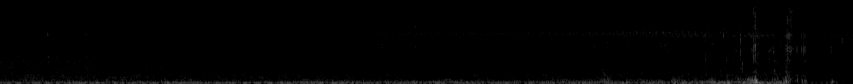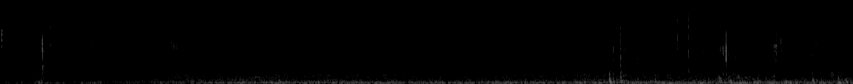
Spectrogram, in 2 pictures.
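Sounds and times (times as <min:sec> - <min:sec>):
faint high hum: 0:00.0 - 0:17.0.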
